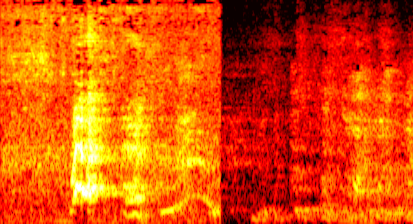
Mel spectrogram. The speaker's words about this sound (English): We heard the dog, didn't we?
